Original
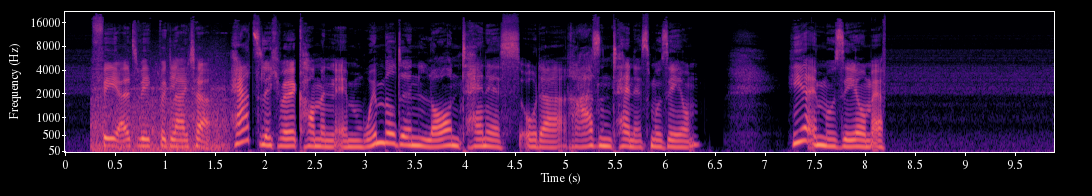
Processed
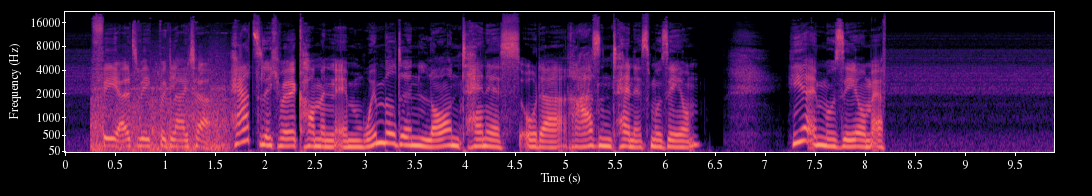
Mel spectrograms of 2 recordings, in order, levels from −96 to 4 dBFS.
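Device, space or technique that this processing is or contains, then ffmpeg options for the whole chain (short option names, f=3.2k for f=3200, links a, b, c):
soft clipper into limiter: -af "asoftclip=type=tanh:threshold=-14dB,alimiter=limit=-23dB:level=0:latency=1:release=16,volume=7dB"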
